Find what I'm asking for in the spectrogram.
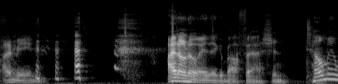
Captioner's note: laugh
